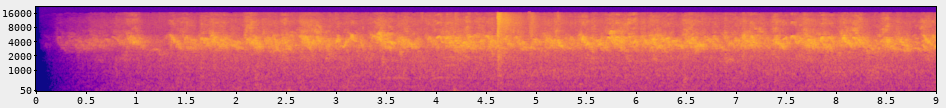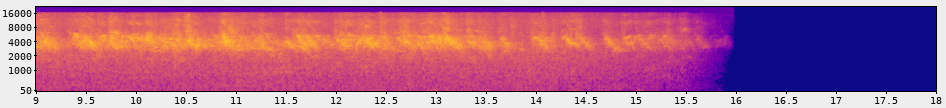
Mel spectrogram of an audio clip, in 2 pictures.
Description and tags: Birds in Montreal
Birds in Parc-Extension in Montreal
ZoomH1
2018
soundscape, field-recording, ambient, ambiance, birds, atmosphere, ambience, general-noise, city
